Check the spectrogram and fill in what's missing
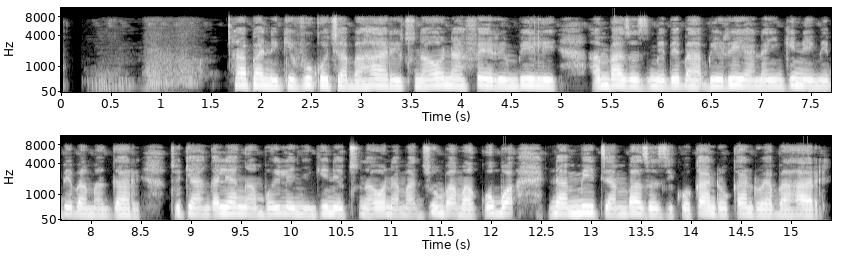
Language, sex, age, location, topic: Swahili, female, 25-35, Mombasa, government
